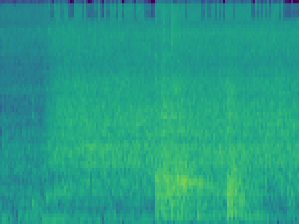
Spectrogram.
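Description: Beans, cabbage and mung dal frying in oil for a palya, a steady hissing sizzle that swells after a moment, with two brief louder bursts as the vegetables are stirred.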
